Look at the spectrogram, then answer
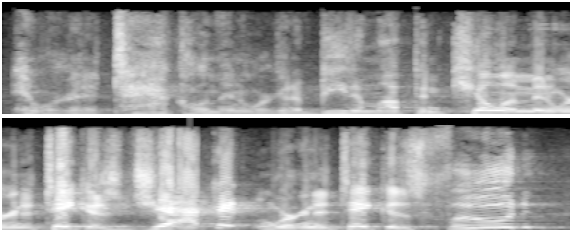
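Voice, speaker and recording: A man voicing a greedy highway robber in a story, plotting in hushed, conspiratorial tones. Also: animated, a little slow, big-room sound. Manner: hushed, conspiratorial, listing plans. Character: scheming male highway robber, menacing and greedy.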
